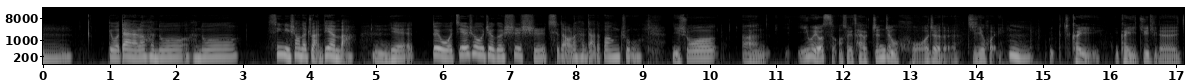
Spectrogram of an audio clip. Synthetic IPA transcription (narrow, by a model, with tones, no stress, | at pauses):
n̩˥˩ | ke˧˥ɪwɔ˨˩t̪a˥˩ɪla˧˥ɪlə˧xə˨˩nt̪wɔ˥xə˨˩nt̪wɔ˥ | ɕi˥nli˨˩ʂɑ˥˩ŋd̪ə˩ʈ͡ʂwa̰˨˩npjɛ˥˩nbɐ̰˩jɛ˨˩˦t̪we˥˩ɪwɔ˨˩t͡ɕjɛ˥ʂ̬o˥˧ʊʈ͡ʂɤ˥˩ɡə˩ʂɻ̩˥˩ʂɻ̩˧˥t͡ɕʰi˧˥t̪ɑ̰˥˩ʊlʔə˦xə˨˩nt̪a̰˥˩d̪ə˩pɑ˥ŋʈ͡ʂu˥˩ni˨˩ʂwɔ˥ə˧i˥nwe˥˩ɪjo˧˥ʊsɹ̩˨˩wɑ˧˥ŋswɔ˥i˨˩t͡sʰa˧˥ɪjo˨˩ʊʈ͡ʂə˥nʈ͡ʂɤ˥˩ŋxwɔ˧˥ʈ͡ʂə˥˧d̪ə˩t͡ɕi˥xwe˥˩ɪn̩˥˩ | kʰɤ˧˥i˨˩˨ | kʰɤ˧˥i˨˩t͡ɕy˥˩t̪ʰi˨˩d̪ə˦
